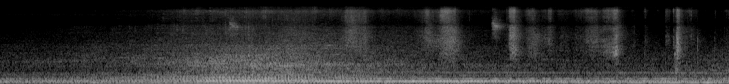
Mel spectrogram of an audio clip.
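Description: An engine running steadily, growing louder about two seconds in, with a scatter of sharp clicks over it.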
